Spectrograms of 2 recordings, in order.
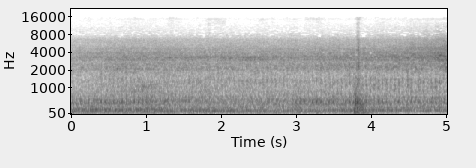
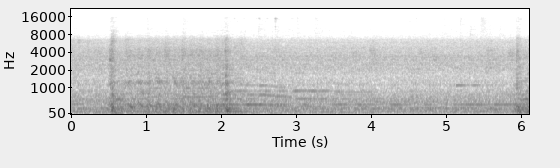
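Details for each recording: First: Car warming up at cold idle without revving so oil can circulate through the engine, oil not yet fully up: steady, even idle with a fine busy chatter and no knocks or misses; healthy engine warming up. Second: Car that won't start on one crank, started with several short cranking attempts (2–3 times) rather than forcing one long crank, which would strain the battery and heat the cables: short cranking bursts with pauses, no catch at first; hard starting, cause not pinned down.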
